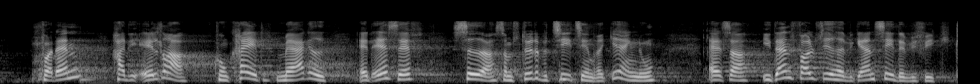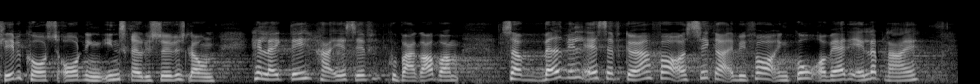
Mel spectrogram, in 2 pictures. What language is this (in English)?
Danish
